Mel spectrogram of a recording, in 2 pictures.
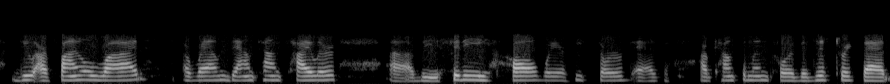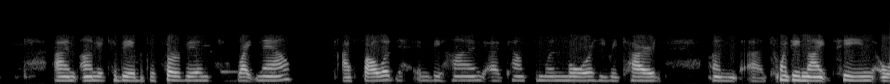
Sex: female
